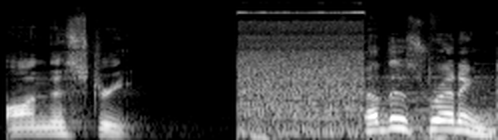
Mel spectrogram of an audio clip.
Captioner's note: static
